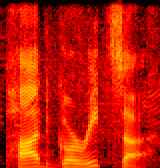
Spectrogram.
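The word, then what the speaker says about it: Podgorica: I should have moved this up, but there's a pronouncer in the first line of Laura's message. Podgorita.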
